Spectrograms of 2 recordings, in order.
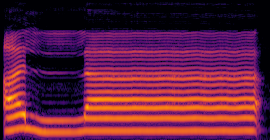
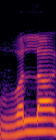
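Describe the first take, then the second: First: The word starts without a w sound. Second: The word starts with a w sound. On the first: The speaker calls it right. "बहुत ध्यान से इसको सीखें" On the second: The speaker calls it wrong. "वल्लाह की आवाज़ निकालते हैं, वाव की"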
